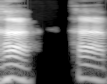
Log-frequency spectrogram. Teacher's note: হালকা পাতলা আওয়াজে, হলকের শুরু কণ্ঠনলীর শুরু থেকে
